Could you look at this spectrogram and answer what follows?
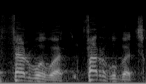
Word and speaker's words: Feuerbach: Lo dijo Carlos Marx en las famosas tesis de Feuerbach. ¿Cómo se pronuncia?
